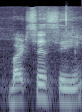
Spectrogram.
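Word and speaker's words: Versace: বি ভি ই আর এস এ সি ই ভার্সেসি ভার্সেসি and last one ইজ পি আর এ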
